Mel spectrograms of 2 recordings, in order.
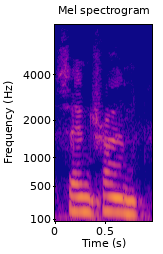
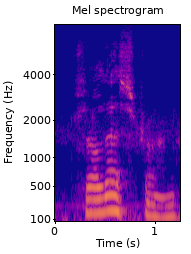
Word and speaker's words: Celestron: You got a Centron uh telescope. Celestron. I'm sorry, pronounced that wrong.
